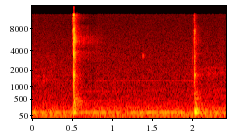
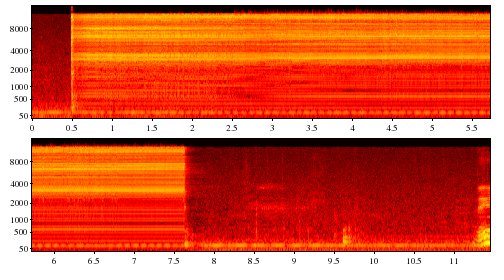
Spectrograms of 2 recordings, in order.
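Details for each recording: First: ASCO AC solenoid valve after reassembly with the coil and nameplate reseated: two crisp single clicks as it opens and closes, only a faint steady low hum between; normal solenoid valve operation, noise gone. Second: Harsh, loud electrical buzz from an AC ASCO solenoid valve, beyond the normal slight hum; the valve is not bad, just needs a little maintenance after depressurizing and draining.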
